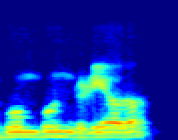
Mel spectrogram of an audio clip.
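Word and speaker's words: 文武両道: kanjis que significan, bueno, se pronuncian Bum Bum Ryodo y significan la espada y el estudio van de la mano o van sobre el mismo camino.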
